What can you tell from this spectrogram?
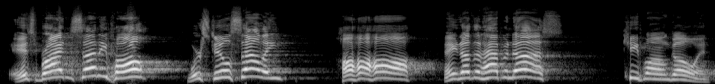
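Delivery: carefree ship's captain. Acted. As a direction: laugh off the warning with breezy bravado. Acting carefree captain mocking Paul's warning.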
